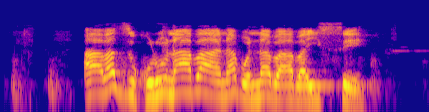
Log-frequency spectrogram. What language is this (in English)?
Ganda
